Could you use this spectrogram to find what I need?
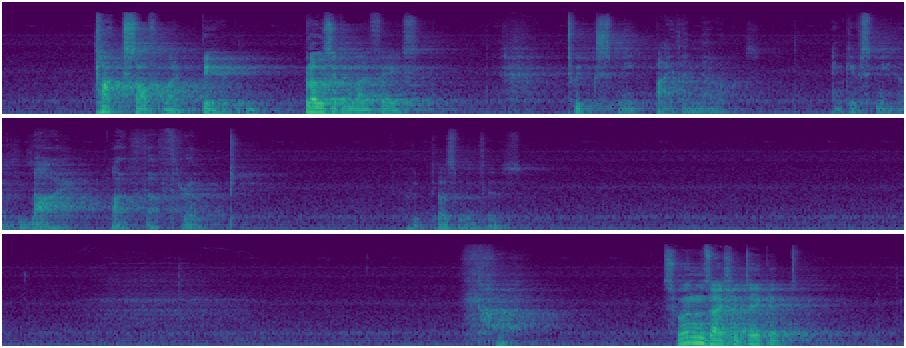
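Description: A middle-aged man speaks close up in a low, intense voice, in short bursts with pauses.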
